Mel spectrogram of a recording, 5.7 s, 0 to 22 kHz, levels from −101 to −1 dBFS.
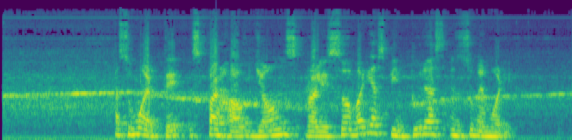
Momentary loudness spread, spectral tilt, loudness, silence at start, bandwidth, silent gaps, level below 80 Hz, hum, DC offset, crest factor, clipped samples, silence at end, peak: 13 LU; -6 dB/octave; -12 LUFS; 0.05 s; 15.5 kHz; none; -40 dBFS; none; under 0.1%; 12 dB; under 0.1%; 0 s; 0 dBFS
